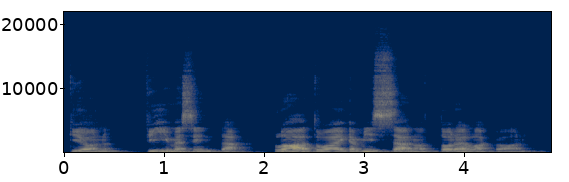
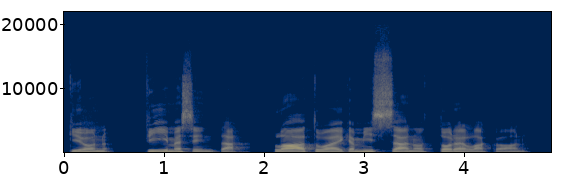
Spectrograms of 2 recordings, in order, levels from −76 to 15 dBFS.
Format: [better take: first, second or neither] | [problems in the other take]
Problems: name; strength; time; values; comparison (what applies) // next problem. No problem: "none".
second | off-mic speech; far // room echo; very slight; dies away in 0.2 s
